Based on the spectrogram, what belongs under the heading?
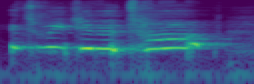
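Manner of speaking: high, distressed near-laughing wail; panicked cry. A narrator's reading. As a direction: cry it out as the dough overflows. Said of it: "I cried out".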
